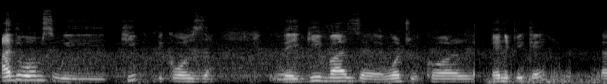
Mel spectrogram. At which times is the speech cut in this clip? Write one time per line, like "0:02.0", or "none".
0:04.8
